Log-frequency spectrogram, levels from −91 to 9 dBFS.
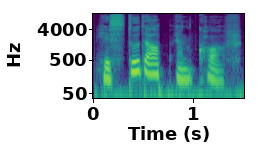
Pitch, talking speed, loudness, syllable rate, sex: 170 Hz, 200 wpm, -17 LUFS, 4.6 syllables/s, female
